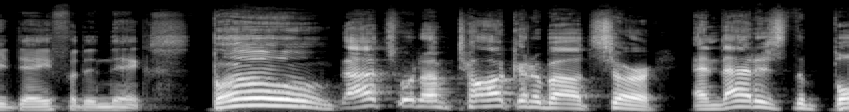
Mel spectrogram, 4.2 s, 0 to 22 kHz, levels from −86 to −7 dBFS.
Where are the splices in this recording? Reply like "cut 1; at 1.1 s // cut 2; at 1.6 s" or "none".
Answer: none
